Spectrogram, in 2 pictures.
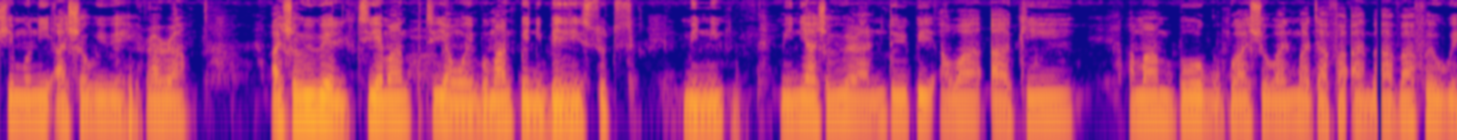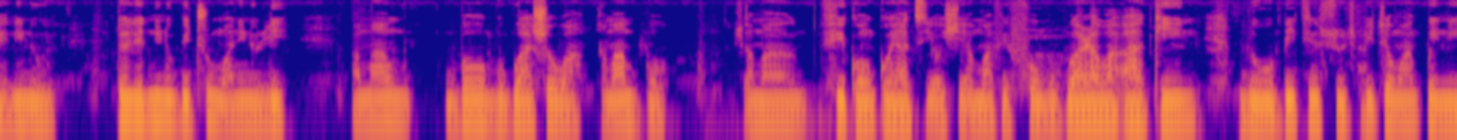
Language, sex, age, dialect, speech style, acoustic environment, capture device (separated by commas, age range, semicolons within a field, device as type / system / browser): Yoruba, male, 18-24, Nigeria - Lagos Yoruba, nervous, nature; appliances; silence, mobile / Linux / Chrome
